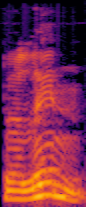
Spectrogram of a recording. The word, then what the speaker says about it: Berlin: it's Cambridge that can the German capital is pronounced Berlin in English but there's also town in New Hampshire which is pronounced or stressed Berlin but the the Germantown is usually pronounced Berlin there are number of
